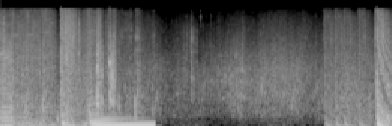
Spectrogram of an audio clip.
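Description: Gunfire rings out in short bursts.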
